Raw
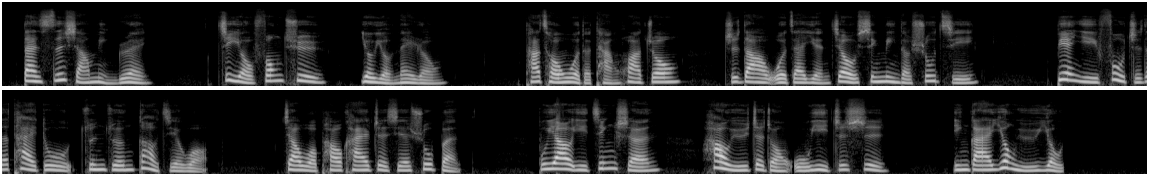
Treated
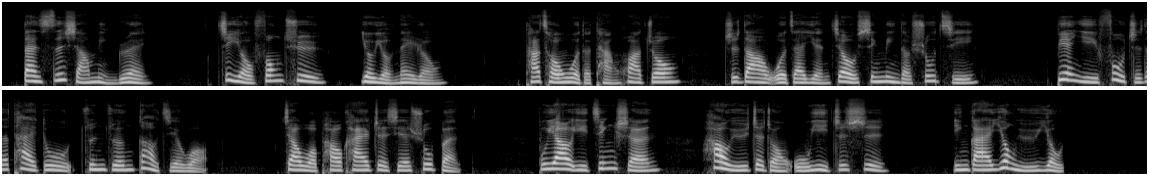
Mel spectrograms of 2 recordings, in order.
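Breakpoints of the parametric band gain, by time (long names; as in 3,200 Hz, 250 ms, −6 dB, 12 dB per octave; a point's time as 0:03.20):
parametric band 3,100 Hz 0.53 octaves
0:03.12 −6.5 dB
0:03.77 0 dB
0:05.53 0 dB
0:05.97 −6.5 dB
0:13.38 −6.5 dB
0:14.61 +4 dB
0:17.98 +4 dB
0:18.59 −3.5 dB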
